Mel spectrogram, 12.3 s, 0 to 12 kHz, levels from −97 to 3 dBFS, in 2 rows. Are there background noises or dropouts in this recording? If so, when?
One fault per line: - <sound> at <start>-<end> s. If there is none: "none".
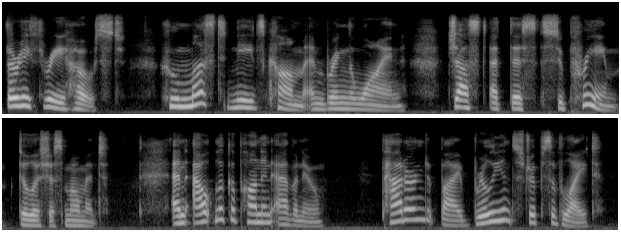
none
